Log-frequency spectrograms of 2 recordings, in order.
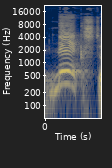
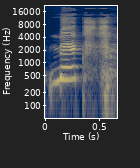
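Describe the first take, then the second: First: Casual next. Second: A breezy high "Next." while leaning on the bat; cocky next. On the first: Shown as a demonstration. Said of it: "you can say". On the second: Retold or imitated. Batter leaning on bat after a big hit, breezy cocky call. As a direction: toss off "Next." like it's nothing, much higher. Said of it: "and I say".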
